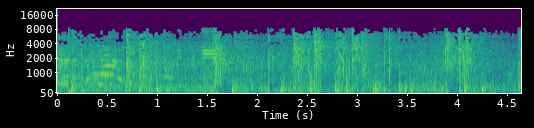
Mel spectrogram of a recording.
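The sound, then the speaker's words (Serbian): Gunfire crackles through Istanbul's streets at night during a military uprising, with tanks out. Many sharp, irregular cracks and bangs come in quick clusters over a steady background roar. “Zvuci koje čujete, zvuci pucnjave, zabeleženi su noćas na ulicama Istanbula.”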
